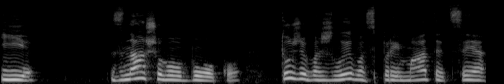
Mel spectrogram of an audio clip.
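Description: In a Russian accent, a woman talks at a fairly slow pace. Her medium pitch shows ordinary variation. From Ukraine. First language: Russian (speaking Ukrainian). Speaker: psychotherapist. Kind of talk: video monologue. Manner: hesitant, with frequent fillers.

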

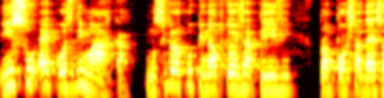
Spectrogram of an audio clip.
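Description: Speaking at a very fast pace, the man has an animated tone. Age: 30s. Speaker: tech YouTuber. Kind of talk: casual vlog monologue. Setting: home. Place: home room. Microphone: phone near.

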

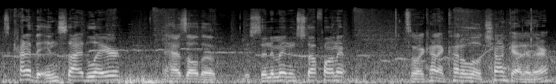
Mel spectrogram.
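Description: Music plays in the background behind a man's voice. The sound is dry with no echo. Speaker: news site video host. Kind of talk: casual taste-test commentary. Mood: playful, jokey. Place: street. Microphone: camera far.

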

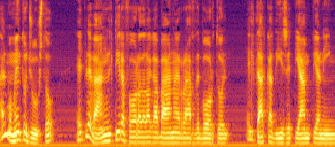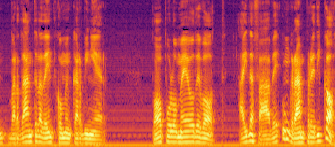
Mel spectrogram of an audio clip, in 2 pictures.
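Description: This man has a plain, everyday voice, fairly low in pitch. His pace is fairly slow and his pitch variation ordinary. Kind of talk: folk anecdote told in local dialect.

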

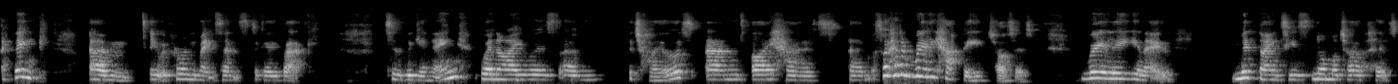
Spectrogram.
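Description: A woman talks at a moderate pace with lively intonation and long, frequent pauses. The background is quiet. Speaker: podcast interview guest. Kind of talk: interview answer. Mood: warm, reflective storytelling. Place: home room. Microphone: webcam.

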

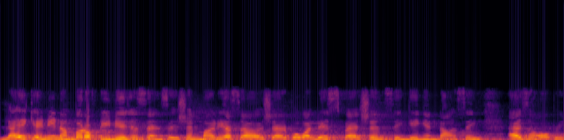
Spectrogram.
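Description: A woman with a high pitch and fairly even intonation speaks over a quiet background. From India. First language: Hindi. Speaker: school English teacher. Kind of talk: lecture. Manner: reads textbook passages aloud with explanations. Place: classroom. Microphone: camera far.

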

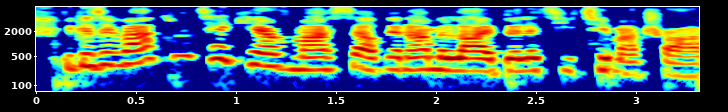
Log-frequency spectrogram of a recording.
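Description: The voice moves at a very fast pace with very wide pitch swings, in a dry, close sound with no echo. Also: woman. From South Africa. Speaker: personal impact specialist, trainer. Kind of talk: casual interview chat.

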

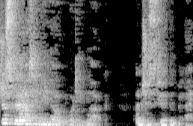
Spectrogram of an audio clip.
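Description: A woman's voice comes through somewhat breathy. Audible room echo fills the recording. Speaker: fitness instructor. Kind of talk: exercise class instruction. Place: kitchen. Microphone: camera far.

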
